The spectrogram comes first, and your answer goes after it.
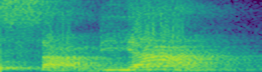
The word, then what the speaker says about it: sabiá: Já em sabiá, a sílaba tônica é a número 1, de trás para frente.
